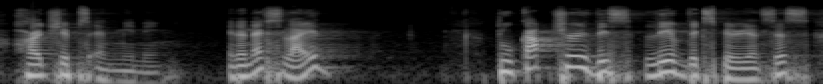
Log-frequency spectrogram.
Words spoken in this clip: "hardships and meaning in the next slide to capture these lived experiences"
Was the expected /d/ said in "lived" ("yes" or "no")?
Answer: yes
